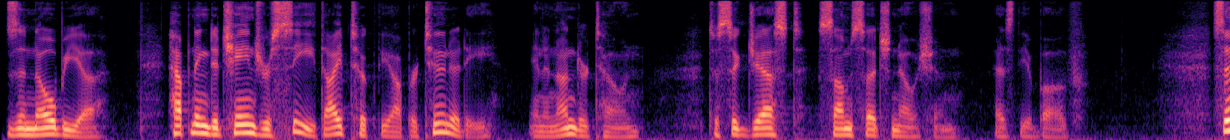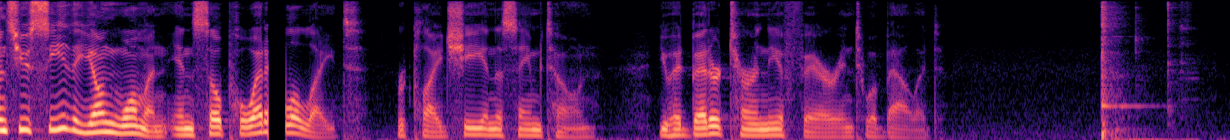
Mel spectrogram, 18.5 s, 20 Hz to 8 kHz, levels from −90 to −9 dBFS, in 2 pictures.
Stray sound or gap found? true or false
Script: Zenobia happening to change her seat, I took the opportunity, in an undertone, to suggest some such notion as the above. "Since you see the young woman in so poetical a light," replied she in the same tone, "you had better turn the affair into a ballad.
true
